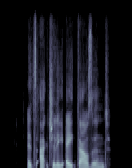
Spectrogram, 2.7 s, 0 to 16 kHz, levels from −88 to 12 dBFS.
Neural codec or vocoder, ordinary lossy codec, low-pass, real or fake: autoencoder, 48 kHz, 128 numbers a frame, DAC-VAE, trained on Japanese speech; none; 14.4 kHz; fake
